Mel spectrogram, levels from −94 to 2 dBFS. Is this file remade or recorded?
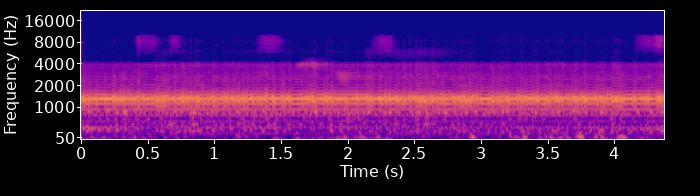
remade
